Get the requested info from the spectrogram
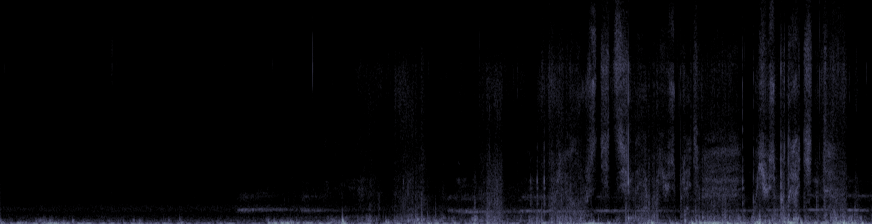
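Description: Footsteps crunching through snow, in quick uneven steps that grow denser in the second half, over a low wind rumble on the microphone. A thin steady tone comes in about three seconds in and keeps on with short breaks.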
